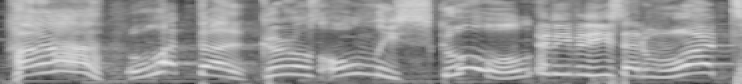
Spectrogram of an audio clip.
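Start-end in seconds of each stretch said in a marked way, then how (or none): 0.0-3.3 high-pitched, incredulous outburst; shocked dad. Retold or imitated. Dad reacting to a girls only school, shocked. 4.0-4.5 high-pitched mock disbelief; shocked son. Son learns of girls-only school.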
